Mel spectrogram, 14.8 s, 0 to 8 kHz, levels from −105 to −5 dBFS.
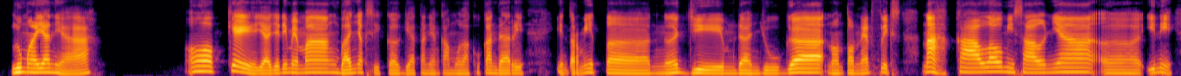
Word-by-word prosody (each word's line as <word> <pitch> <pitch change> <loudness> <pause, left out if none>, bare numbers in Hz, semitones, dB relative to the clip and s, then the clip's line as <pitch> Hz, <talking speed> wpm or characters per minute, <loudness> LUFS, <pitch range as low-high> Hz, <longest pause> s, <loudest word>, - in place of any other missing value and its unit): Lumayan 170 0 +4
ya? 120 +1 -1 1.2
Oke, 200 - +3
ya 120 0 +1
jadi 145 +4 -1
memang 160 0 +1
banyak 140 +4 0
sih 120 -4 -12
kegiatan 120 0 -7
yang 120 0 -10
kamu 115 0 -9
lakukan 125 +2 -6
dari 120 0 -2 0.4
intermiten, 130 0 -3
nge-gym, 130 -3 -1
dan 125 -1 -2
juga 155 +7 +4
nonton 125 0 -5
Netflix. 140 +5 -5 0.2
Nah, 180 -10 +5
kalau 180 +1 +3
misalnya, 170 +1 0
eee, 130 0 -5 0.2
ini, 155 -8 -3
135 Hz, 95 wpm, -22 LUFS, 125-165 Hz, 1.2 s, Nah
